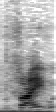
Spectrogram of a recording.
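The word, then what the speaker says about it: wyd: the area as well white is a mispronunciation of an apricons word Vite which means wide and it refers to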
